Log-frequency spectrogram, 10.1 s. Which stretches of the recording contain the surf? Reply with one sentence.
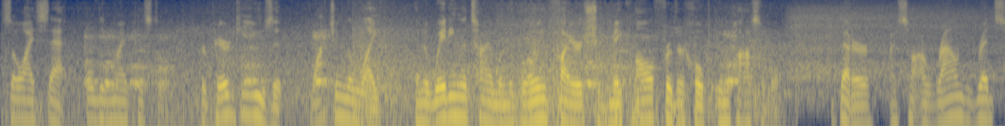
You can hear the surf from 0.0 to 10.0 s.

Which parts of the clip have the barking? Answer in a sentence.
You can hear the barking from 0.8 to 3.4 s and from 5.7 to 7.5 s.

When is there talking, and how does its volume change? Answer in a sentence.
The talking can be heard from 0.0 to 10.0 s, getting louder then quieter.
